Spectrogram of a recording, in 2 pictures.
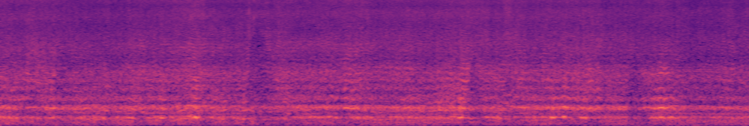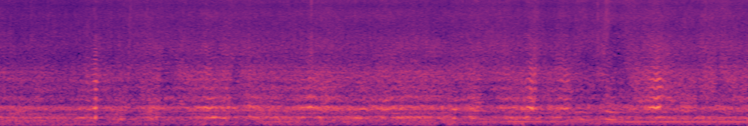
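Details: Bees flying out on a warm February day, their continuous humming drone rising and dipping as insects pass close. A faint low hum comes in during the later part.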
